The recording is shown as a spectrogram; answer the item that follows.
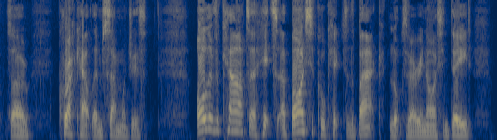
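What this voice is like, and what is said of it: Croaky voice. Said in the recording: “my voice is going croaky already”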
